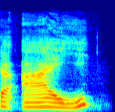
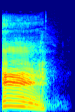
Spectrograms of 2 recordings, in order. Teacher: with Northern accents we get this very like long vowel sounds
